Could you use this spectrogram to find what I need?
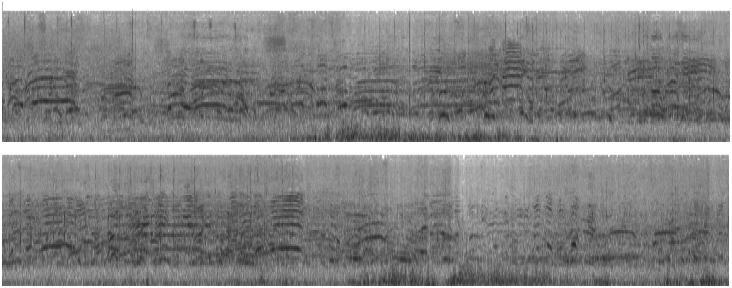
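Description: A crowd of young spectators cheers and shouts encouragement outdoors.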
